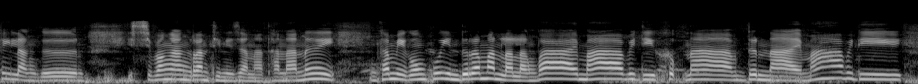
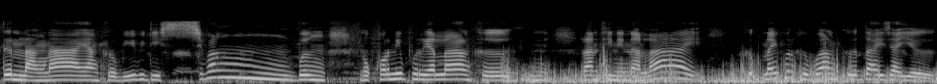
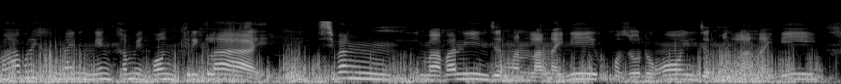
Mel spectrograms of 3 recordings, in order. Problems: none marked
